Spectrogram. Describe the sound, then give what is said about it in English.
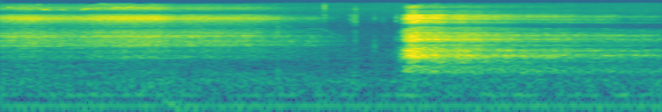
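One deep inhale during a guided inner child meditation: a soft, airy rush of breath that swells briefly and then fades over a low, steady hiss, with no voices. “I want you to close your eyes and take a deep breath.”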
